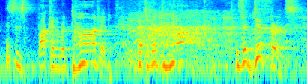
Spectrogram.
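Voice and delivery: ordinary talk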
